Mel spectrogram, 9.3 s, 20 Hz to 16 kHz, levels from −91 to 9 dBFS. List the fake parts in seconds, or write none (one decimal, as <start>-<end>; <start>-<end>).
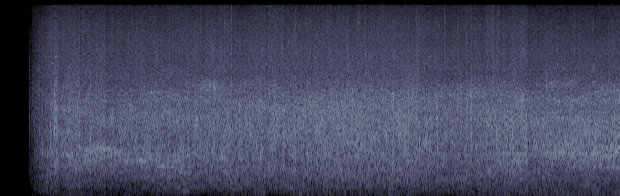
0.0-4.4; 5.7-9.3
